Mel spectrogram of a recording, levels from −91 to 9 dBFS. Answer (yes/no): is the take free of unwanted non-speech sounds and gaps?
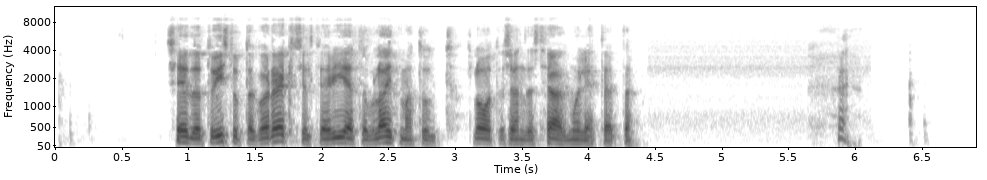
no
